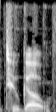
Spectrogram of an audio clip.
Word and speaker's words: Togo: Okay, so it's Togo. That's the way you pronounce it. Because if you look at it, I would say to go. Right, but it's not to go, it's Togo.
